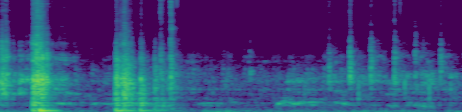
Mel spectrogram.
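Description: Two loud knocks as a plastic bowl is handled and set down, then a spoon clicking and scraping against a bowl while a thick yogurt and green chutney mixture is stirred.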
